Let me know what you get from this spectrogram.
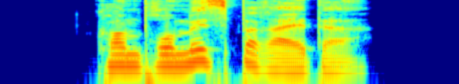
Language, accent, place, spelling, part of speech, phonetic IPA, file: German, Germany, Berlin, kompromissbereiter, adjective, [kɔmpʁoˈmɪsbəˌʁaɪ̯tɐ], De-kompromissbereiter.ogg
- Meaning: 1. comparative degree of kompromissbereit 2. inflection of kompromissbereit: strong/mixed nominative masculine singular 3. inflection of kompromissbereit: strong genitive/dative feminine singular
